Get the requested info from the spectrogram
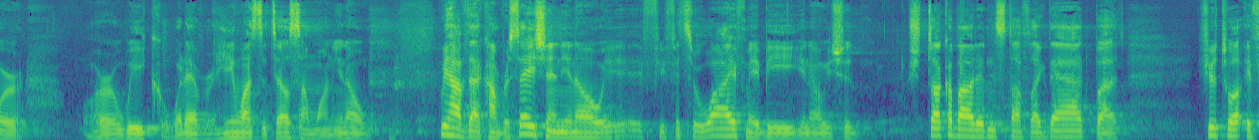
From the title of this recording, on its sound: Keynote Speaker Saturday Night #1 - Design for Living Nashville 2020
